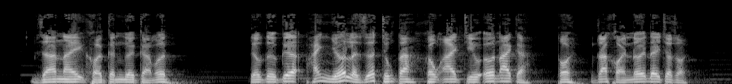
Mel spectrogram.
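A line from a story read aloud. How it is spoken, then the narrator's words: Cold reply. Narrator (Vietnamese): Thạch Mụ Mụ lạnh lùng đáp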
